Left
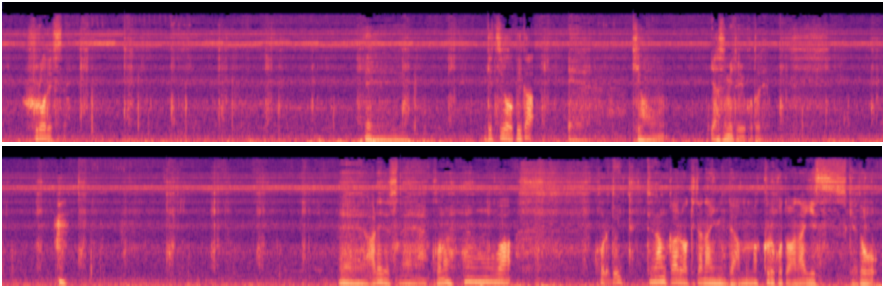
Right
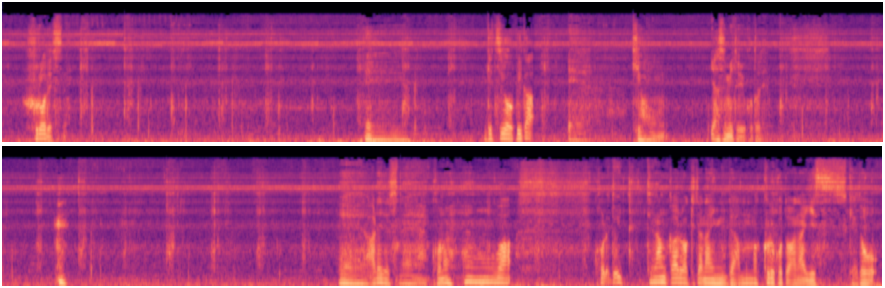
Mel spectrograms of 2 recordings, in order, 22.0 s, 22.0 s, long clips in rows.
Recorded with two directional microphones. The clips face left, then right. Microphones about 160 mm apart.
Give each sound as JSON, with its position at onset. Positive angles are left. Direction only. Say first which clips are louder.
{"t": 0.3, "sound": "speech", "louder": "right 5 dB", "side_deg": -5}
{"t": 4.5, "sound": "cricket", "louder": "right 5 dB", "side_deg": -5}
{"t": 6.0, "sound": "a sound", "louder": "right 6 dB", "side_deg": -5}
{"t": 7.8, "sound": "cricket", "louder": "right 4 dB", "side_deg": 0}
{"t": 8.8, "sound": "speech", "louder": "right 6 dB", "side_deg": 0}
{"t": 11.7, "sound": "walk", "louder": "right 6 dB", "side_deg": -20}
{"t": 15.2, "sound": "speech", "louder": "right 3 dB", "side_deg": 0}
